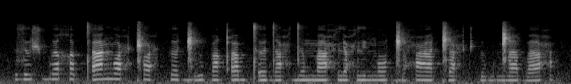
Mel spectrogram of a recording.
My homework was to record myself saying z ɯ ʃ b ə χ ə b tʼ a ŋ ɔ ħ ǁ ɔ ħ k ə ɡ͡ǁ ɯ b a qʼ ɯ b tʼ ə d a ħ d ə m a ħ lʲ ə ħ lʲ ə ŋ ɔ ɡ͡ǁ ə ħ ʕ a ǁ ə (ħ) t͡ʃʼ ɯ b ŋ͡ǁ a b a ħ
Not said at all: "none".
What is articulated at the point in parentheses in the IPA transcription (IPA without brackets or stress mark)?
ħ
